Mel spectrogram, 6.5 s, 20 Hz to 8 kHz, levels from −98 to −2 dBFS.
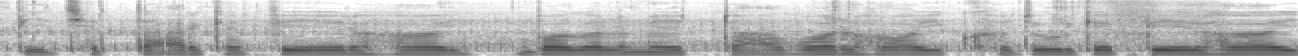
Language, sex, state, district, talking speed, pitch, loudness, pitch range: Bajjika, male, Bihar, Vaishali, 130 wpm, 125 Hz, -38 LUFS, 120-125 Hz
